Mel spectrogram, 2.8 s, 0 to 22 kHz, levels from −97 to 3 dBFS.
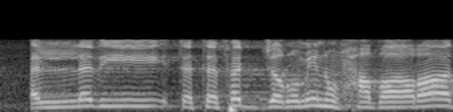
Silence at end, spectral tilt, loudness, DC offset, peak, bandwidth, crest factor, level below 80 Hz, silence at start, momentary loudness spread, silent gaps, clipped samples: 0 s; -5.5 dB/octave; -23 LUFS; under 0.1%; -8 dBFS; 5.4 kHz; 16 dB; -44 dBFS; 0.2 s; 6 LU; none; under 0.1%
